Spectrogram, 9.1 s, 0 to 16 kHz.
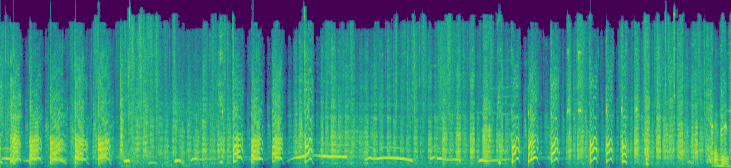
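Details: Siberian Husky yearlings Haidi, Znoke and Myrull with Ravn, spring run 2011. Choppy yips and sliding whines run throughout, with a few longer tonal whines in the middle, alongside Norwegian speech.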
